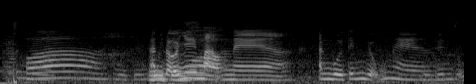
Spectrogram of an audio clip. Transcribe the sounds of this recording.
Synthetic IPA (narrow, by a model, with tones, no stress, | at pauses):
aː˨˧ | ʔa˧˨nɗo̰˧˨˩zi˧ma̰˨˩mnɛ˨˩ | ʔa˧jŋ̟ɓu˨˩ət̪i˨˦əmzʊ̰˧˥ŋ͡mnɛ˨˩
